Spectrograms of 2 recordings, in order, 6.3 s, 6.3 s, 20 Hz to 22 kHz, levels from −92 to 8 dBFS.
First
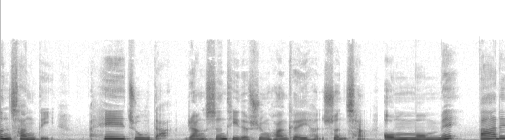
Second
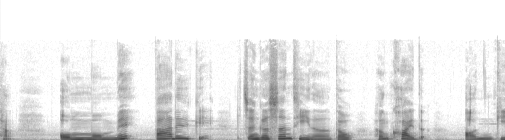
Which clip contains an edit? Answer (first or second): first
